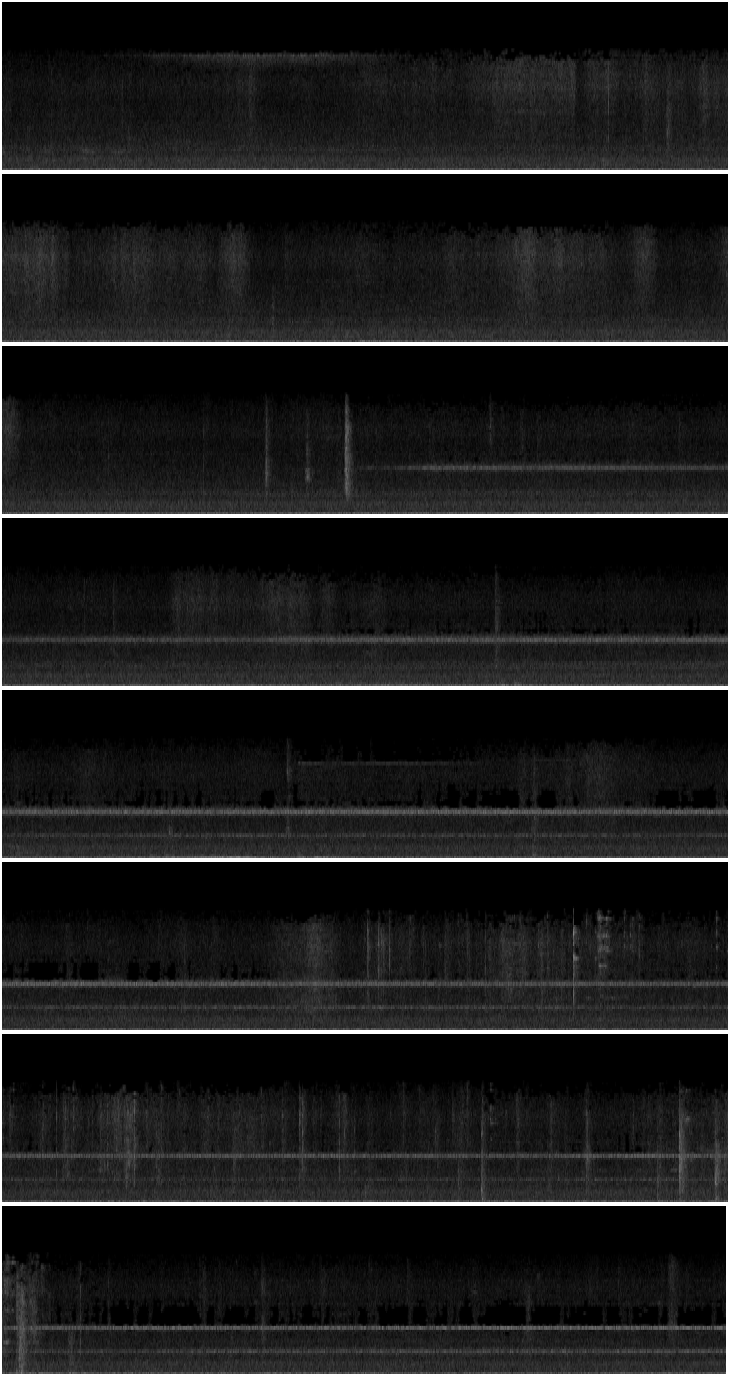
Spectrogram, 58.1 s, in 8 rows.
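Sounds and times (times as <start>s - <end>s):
faint high whine: 18.5s - 58.0s
train cabin rumble: 23.6s - 28.0s, 29.1s - 33.6s, 39.0s - 53.3s.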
